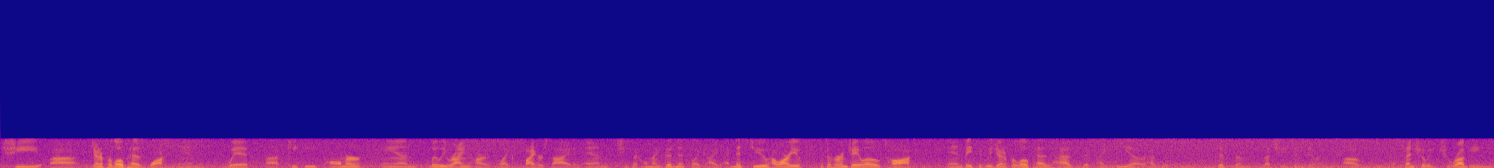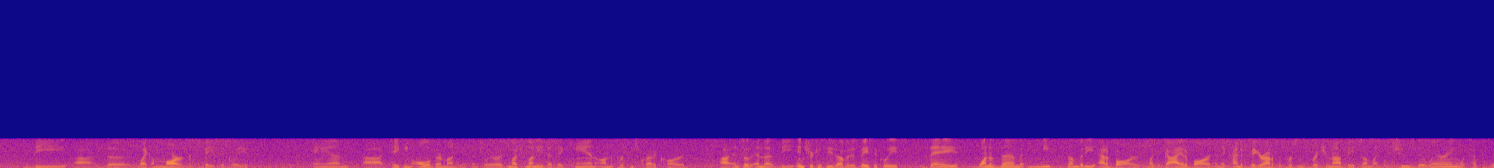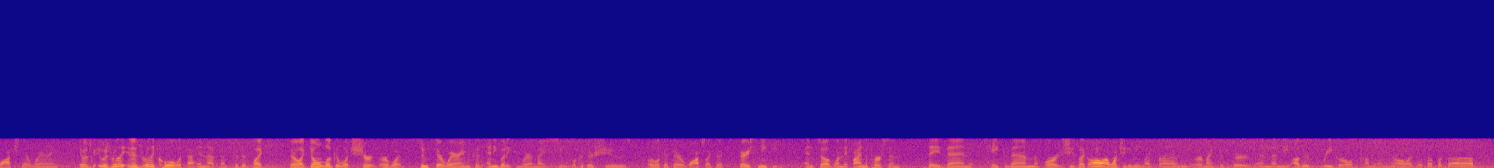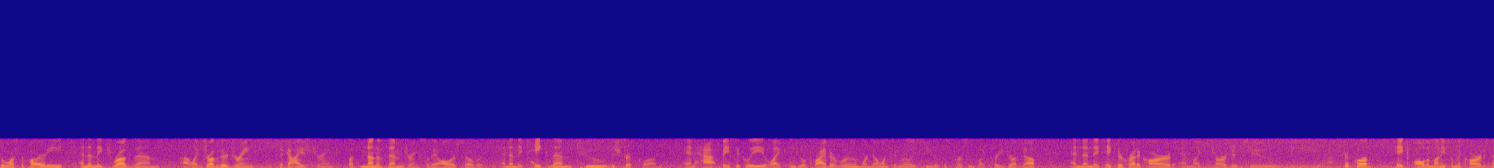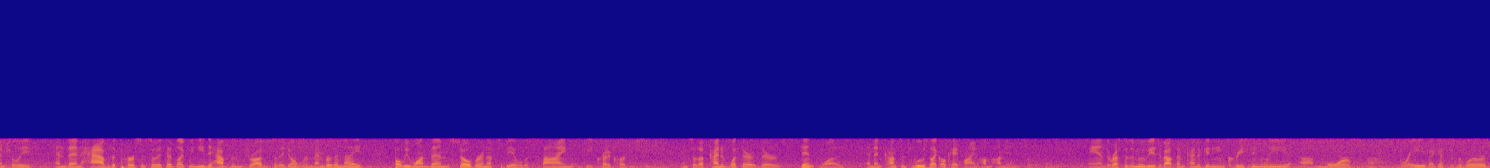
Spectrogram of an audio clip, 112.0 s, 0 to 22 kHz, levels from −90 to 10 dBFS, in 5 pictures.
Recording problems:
high frequencies cut off; severe; nothing above 4 kHz
hiss; loud; throughout; 10 dB below the speech

